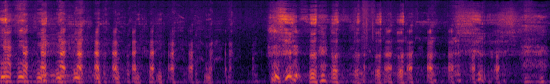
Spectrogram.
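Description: Two men laughing and chuckling in quick, pulsing bursts, in two spells with a brief pause a little over two seconds in.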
